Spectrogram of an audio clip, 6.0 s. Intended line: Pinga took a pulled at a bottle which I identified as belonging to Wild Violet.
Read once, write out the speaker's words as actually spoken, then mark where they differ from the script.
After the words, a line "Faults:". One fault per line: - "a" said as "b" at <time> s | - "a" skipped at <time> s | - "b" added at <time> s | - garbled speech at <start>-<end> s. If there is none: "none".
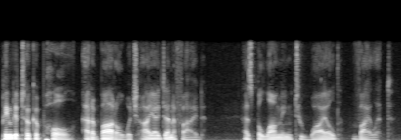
Pinga took a pull at a bottle which I identified as belonging to Wild Violet.
Faults:
- "pulled" said as "pull" at 0.6 s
